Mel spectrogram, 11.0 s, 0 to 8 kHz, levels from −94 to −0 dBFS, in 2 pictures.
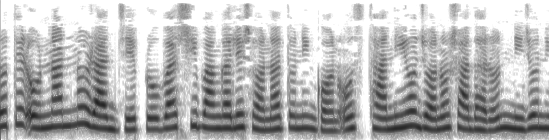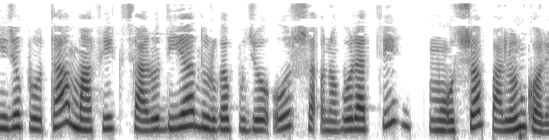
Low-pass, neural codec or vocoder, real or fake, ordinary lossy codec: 7.2 kHz; none; real; MP3, 32 kbps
